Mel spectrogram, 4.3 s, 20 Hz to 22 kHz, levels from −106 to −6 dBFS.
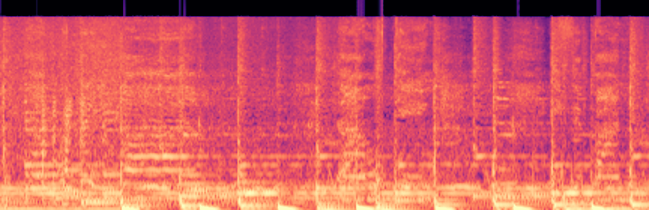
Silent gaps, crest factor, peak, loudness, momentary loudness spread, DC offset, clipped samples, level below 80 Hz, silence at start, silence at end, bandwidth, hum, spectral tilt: none; 10 dB; 0 dBFS; -12 LUFS; 2 LU; under 0.1%; under 0.1%; -14 dBFS; 0 s; 0 s; 16.5 kHz; none; -4.5 dB/octave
